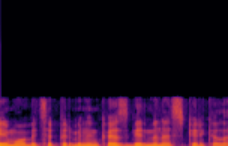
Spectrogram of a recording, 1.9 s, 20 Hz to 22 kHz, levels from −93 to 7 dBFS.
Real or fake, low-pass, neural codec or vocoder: fake; 7.2 kHz; codec, 16 kHz, 2 kbps, FunCodec, trained on Chinese and English, 25 frames a second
